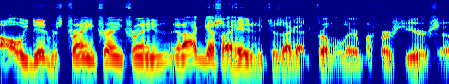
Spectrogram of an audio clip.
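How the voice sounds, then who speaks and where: Here a man talks at a very fast pace with an American accent. The sound is dry and close, with no echo. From Missouri, St. Louis area. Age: 70s. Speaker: war veteran. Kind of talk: interview.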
